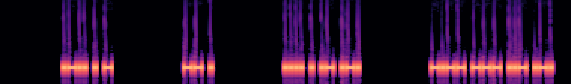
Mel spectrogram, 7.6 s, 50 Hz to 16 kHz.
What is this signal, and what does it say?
Morse code, heard as a keyed tone, about 36 wpm, 700 Hz. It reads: LET ME HEAR YOUR
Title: 4x Word-Spacing - Sentences from Top 300 Words - 35wpm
